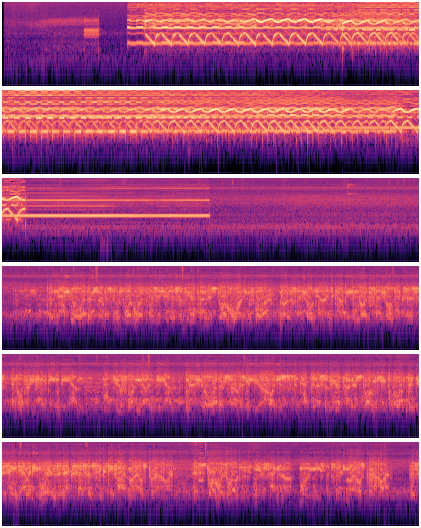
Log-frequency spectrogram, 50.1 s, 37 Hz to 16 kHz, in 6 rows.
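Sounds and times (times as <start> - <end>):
warbling alert tones: 2.5 - 17.2
steady alert tone: 2.5 - 17.6
short beep: 17.2 - 20.9.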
